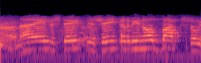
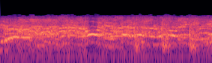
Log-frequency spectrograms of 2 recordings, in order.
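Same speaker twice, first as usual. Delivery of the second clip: high laugh; 12 semitones higher, 4 dB louder than usual. Acted. Courtroom erupts at defiance.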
